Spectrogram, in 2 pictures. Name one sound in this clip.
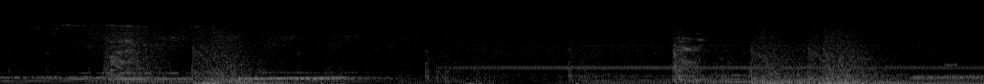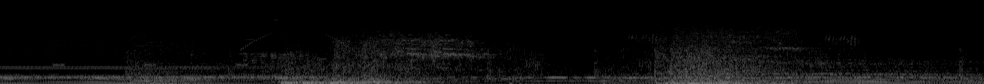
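Blasts from an arm cannon fire in short bursts.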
